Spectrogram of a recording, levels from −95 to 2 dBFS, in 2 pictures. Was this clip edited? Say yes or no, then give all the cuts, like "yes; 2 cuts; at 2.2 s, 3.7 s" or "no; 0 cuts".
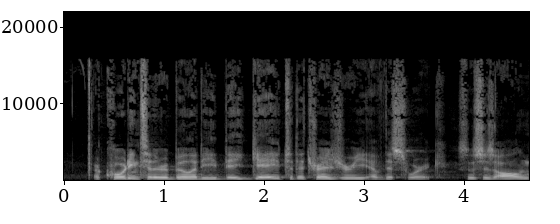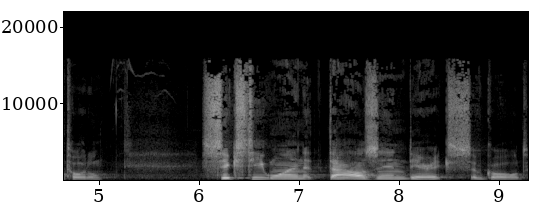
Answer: no; 0 cuts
